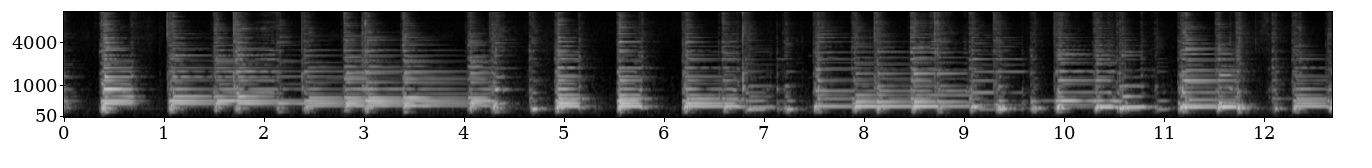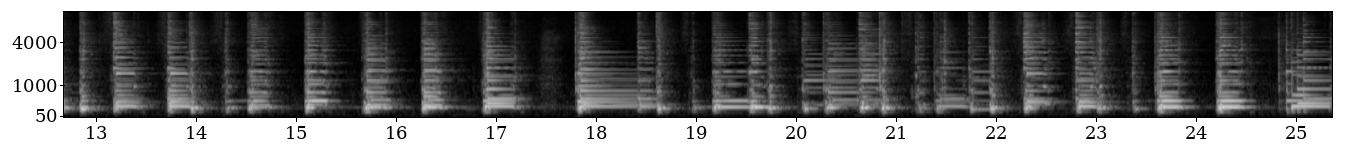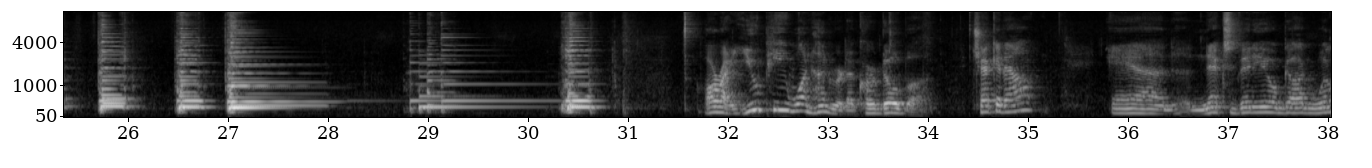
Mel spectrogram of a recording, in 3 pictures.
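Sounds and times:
ukulele strumming: 0:00.0 - 0:31.0.

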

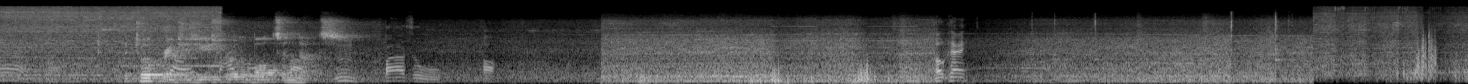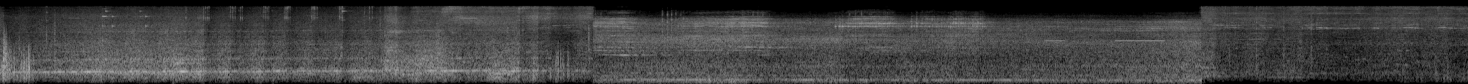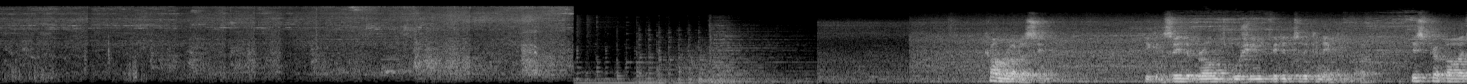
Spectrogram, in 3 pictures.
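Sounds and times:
steady workshop hiss: 0:00.0 - 0:05.9, 0:13.1 - 0:17.3, 0:26.6 - 0:35.1, 0:37.6 - 0:44.0.

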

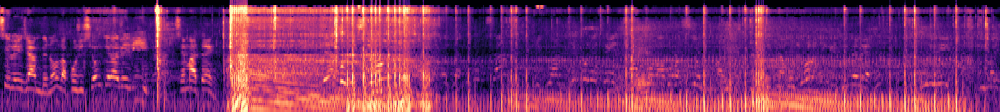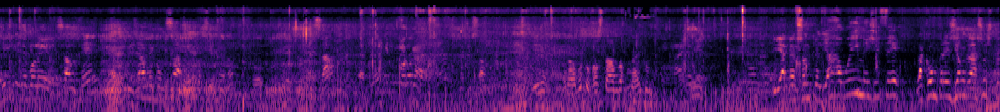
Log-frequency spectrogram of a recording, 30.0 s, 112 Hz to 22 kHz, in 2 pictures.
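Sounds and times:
motorcycle engine revving: 0:03.3 - 0:26.9.

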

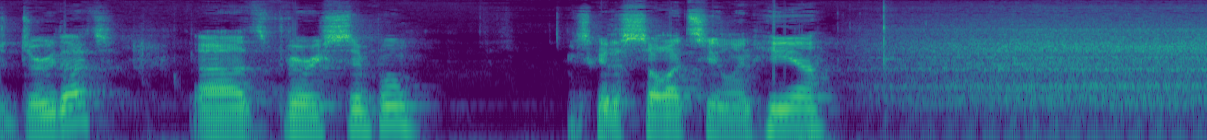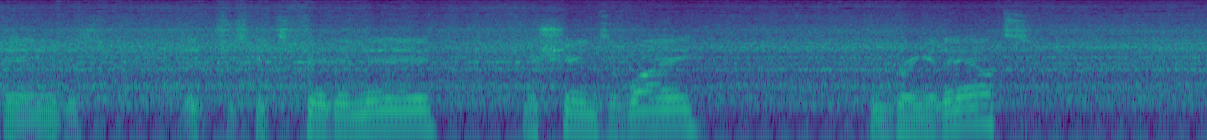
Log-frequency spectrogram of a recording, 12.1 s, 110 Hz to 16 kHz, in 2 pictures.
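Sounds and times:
milling spindle whirring: 0:04.2 - 0:12.0
grinding stone running: 0:04.6 - 0:12.0.

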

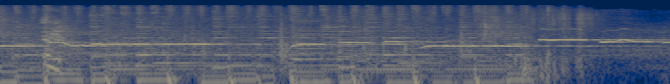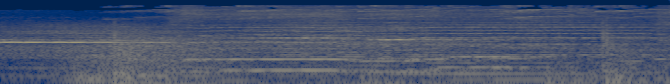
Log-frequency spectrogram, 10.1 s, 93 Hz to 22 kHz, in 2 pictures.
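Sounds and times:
whistle-like high note: 0:02.6 - 0:06.3.

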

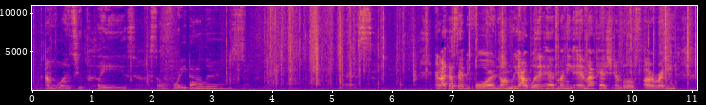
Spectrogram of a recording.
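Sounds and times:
banknotes rustling: 0:01.8 - 0:11.0.

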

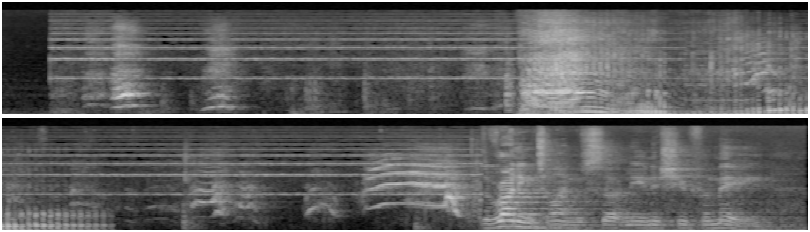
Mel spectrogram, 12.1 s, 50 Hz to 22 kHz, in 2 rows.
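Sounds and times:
monster roar and growl: 0:03.9 - 0:06.9.

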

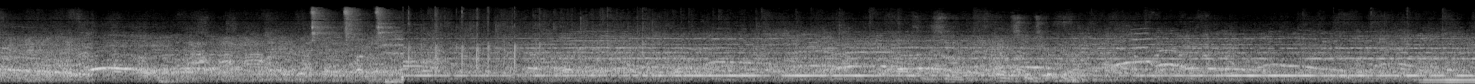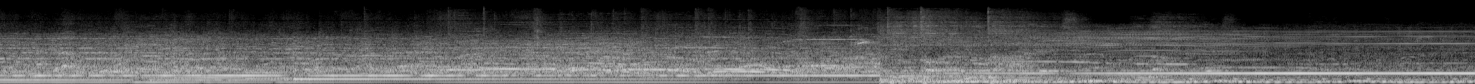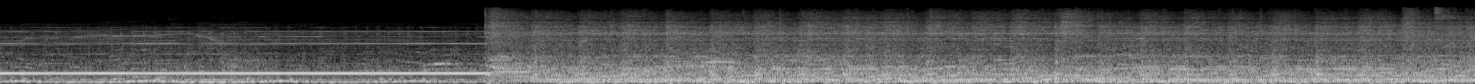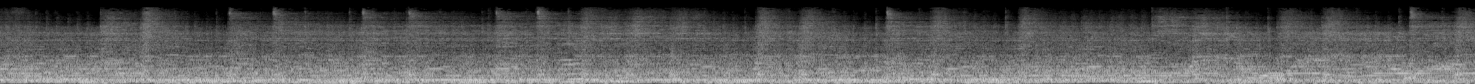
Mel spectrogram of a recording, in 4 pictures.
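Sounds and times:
crowd cheering: 0:00.0 - 0:59.0
electric guitar long note: 0:11.6 - 0:22.6, 0:23.2 - 0:59.0
low wash of guitar and bass: 0:12.4 - 0:59.0.

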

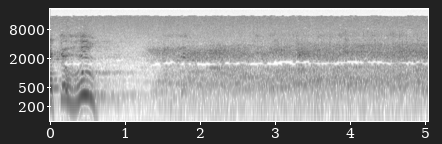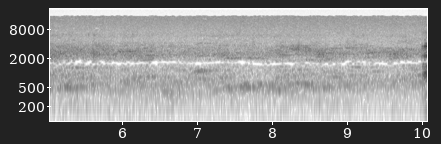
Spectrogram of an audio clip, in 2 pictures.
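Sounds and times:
crowd of voices reacting: 0:01.2 - 0:10.0.

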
